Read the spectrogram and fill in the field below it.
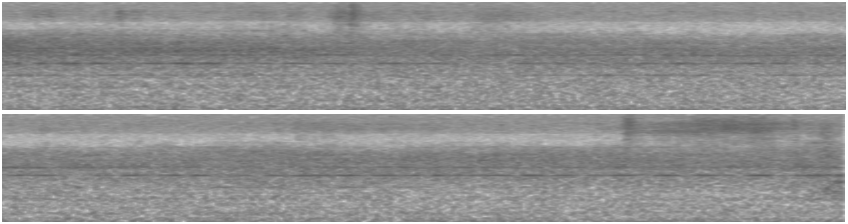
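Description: A Thai VietJet airliner at Faro airport rumbles faintly and steadily in the distance, a low, even wash of jet noise with no talk over it.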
